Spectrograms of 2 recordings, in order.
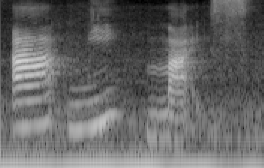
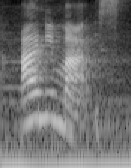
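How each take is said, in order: First: Animais drawn out slowly as a-ni-mais; slow syllable by syllable. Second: Said in the usual way. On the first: Shown as a demonstration. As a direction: spell out animais in slow beats. (animais bem devagar, sílaba por sílaba) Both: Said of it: "Trissílaba".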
